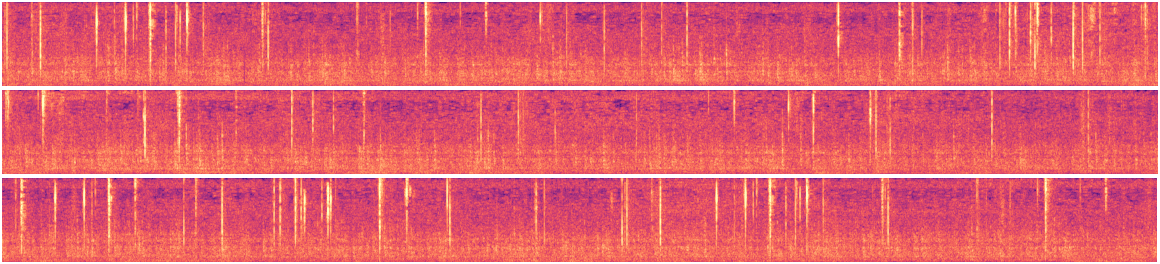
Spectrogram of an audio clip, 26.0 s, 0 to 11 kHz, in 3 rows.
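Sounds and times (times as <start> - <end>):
fire crackles: 0.0 - 26.0
steady rain with wind: 0.0 - 26.0.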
